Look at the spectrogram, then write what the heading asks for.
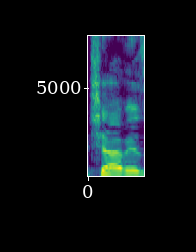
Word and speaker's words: Cheaves: chiefs now jaden man i know i called it jada chavez earlier but i think it's pronounced chiefs even though the spelling they could go anyway right now the story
